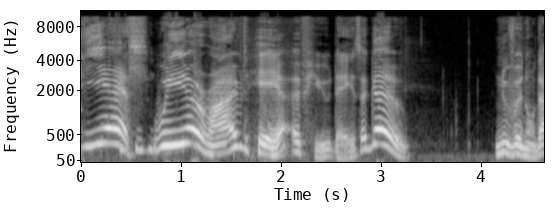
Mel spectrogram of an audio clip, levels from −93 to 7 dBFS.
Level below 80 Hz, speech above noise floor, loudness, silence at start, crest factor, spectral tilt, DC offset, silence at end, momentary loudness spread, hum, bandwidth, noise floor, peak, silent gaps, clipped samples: -42 dBFS; 40 dB; -10 LUFS; 0 s; 10 dB; -5.5 dB/octave; under 0.1%; 0 s; 11 LU; none; 10 kHz; -50 dBFS; 0 dBFS; none; 0.7%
